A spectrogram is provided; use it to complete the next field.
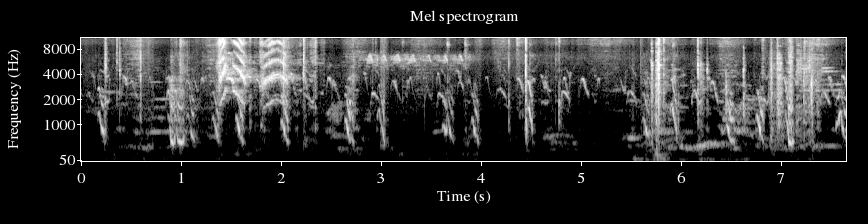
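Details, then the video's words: Grey francolin chicks during feeding: a busy mix of sharp, high chirps and quick down-slurred peeps, some in rapid bursts, with a brief loud rustle near the middle and a low background hum. "grey francolin chicks nice voice"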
